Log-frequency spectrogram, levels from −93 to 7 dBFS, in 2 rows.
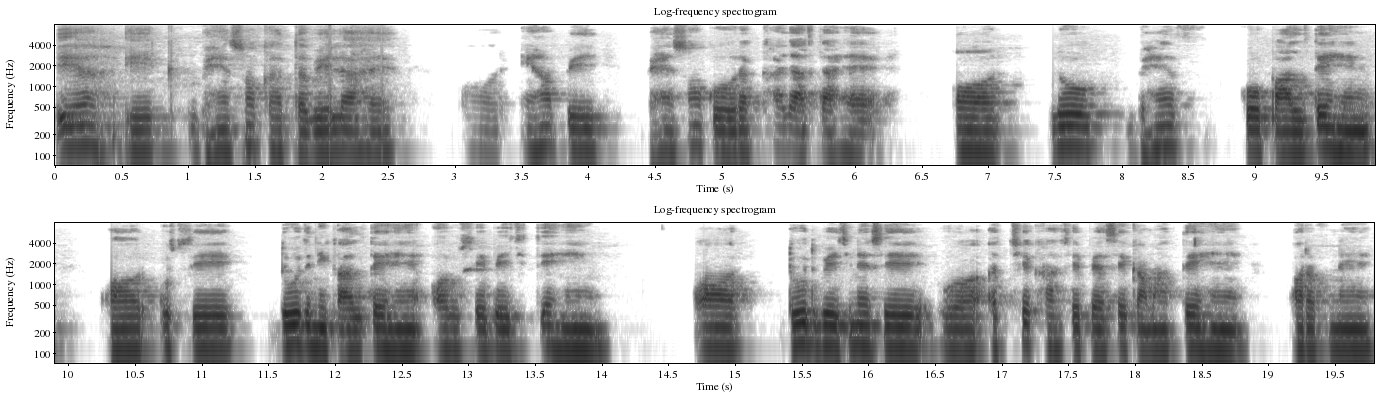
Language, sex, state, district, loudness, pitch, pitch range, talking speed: Hindi, male, Bihar, Lakhisarai, -19 LUFS, 120 Hz, 115-120 Hz, 125 wpm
